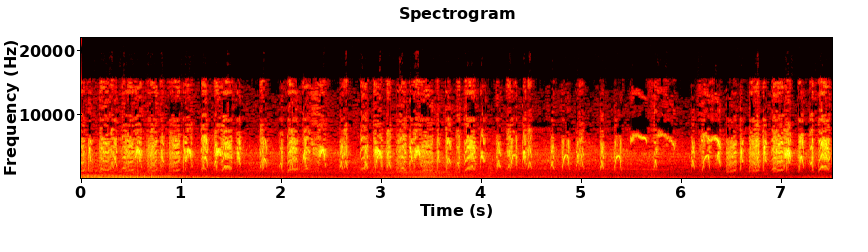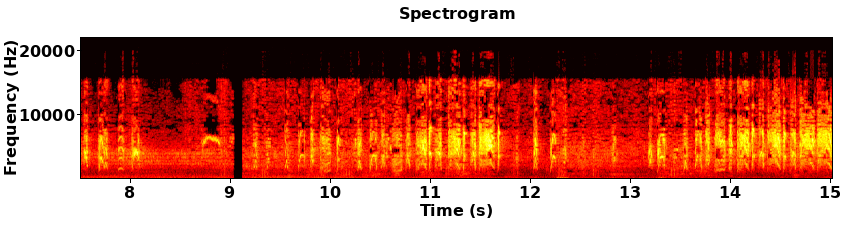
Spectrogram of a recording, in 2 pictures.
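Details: Kemrecet-style song of a crimson sunbird (sogok ontong): quick high-pitched chittering and short sharp notes running for fifteen seconds with brief pauses, a short dropout near the middle, and low background noise early on.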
